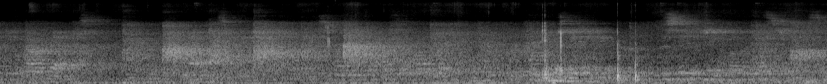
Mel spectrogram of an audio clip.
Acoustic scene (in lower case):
crowded indoor space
